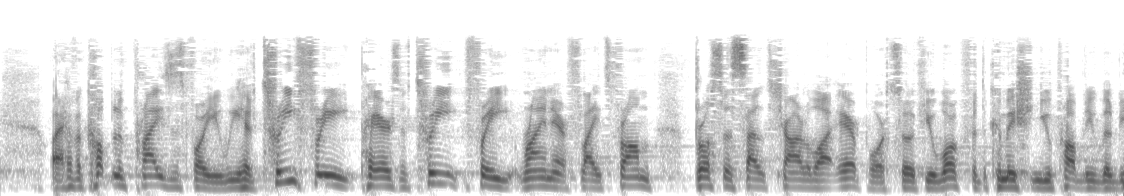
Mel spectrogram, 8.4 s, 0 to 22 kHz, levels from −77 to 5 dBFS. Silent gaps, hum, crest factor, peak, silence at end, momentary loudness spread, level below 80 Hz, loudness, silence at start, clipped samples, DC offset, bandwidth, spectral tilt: none; none; 16 dB; -10 dBFS; 0 s; 3 LU; -70 dBFS; -27 LUFS; 0 s; under 0.1%; under 0.1%; 11.5 kHz; -4 dB/octave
